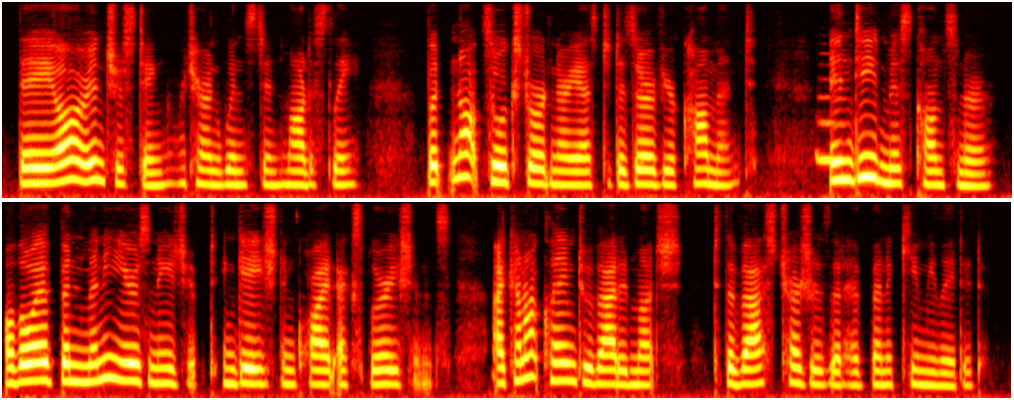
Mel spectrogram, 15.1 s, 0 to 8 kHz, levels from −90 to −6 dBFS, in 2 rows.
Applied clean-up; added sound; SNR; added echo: neural separator model SepFormer DNS4.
